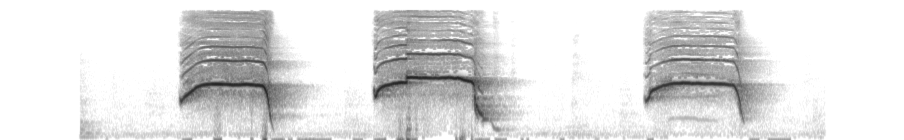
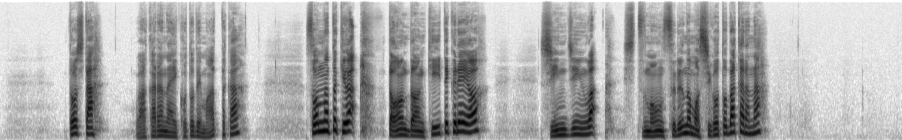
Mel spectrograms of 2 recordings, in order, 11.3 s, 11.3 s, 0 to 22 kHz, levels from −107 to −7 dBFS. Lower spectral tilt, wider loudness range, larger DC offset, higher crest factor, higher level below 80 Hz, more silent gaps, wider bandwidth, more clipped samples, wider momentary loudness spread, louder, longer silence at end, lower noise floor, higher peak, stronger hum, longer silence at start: second, 4 dB/octave vs -5 dB/octave; about the same, 7 LU vs 7 LU; neither; about the same, 14 dB vs 18 dB; second, -76 dBFS vs -66 dBFS; neither; second, 16 kHz vs over 20 kHz; neither; second, 12 LU vs 15 LU; second, -24 LUFS vs -17 LUFS; first, 2 s vs 1.75 s; first, -88 dBFS vs -73 dBFS; second, -16 dBFS vs 0 dBFS; neither; first, 2.25 s vs 0.85 s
